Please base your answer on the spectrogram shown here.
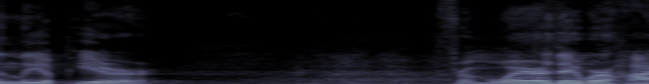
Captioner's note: audience laughing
